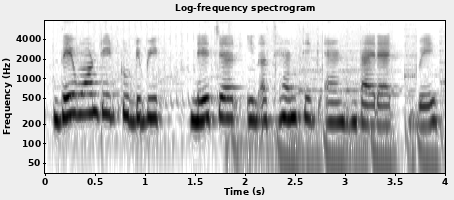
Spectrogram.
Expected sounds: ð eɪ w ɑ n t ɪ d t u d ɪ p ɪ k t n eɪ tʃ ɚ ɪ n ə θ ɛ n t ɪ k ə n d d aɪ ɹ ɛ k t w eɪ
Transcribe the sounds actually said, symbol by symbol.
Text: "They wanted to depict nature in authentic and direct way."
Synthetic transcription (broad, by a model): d eɪ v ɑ n t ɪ d t u d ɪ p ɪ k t n eɪ tʃ ɚ ɪ n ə t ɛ n t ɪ k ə n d d aɪ ɹ ɛ k t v eɪ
